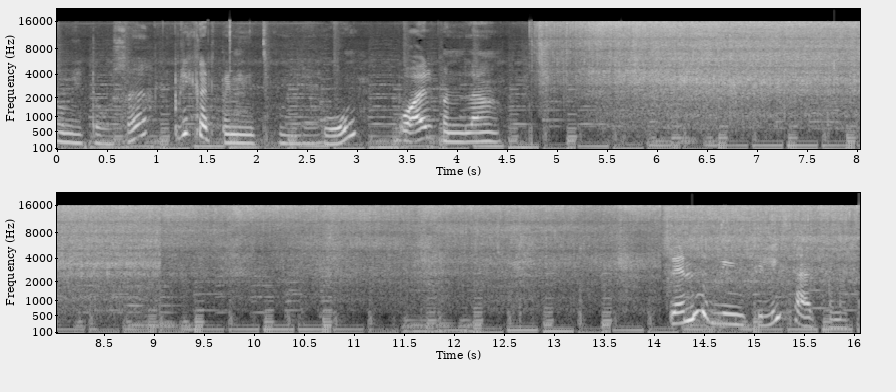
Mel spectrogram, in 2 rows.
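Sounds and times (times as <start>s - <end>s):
tomatoes sizzling in a pan: 4.7s - 16.0s.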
